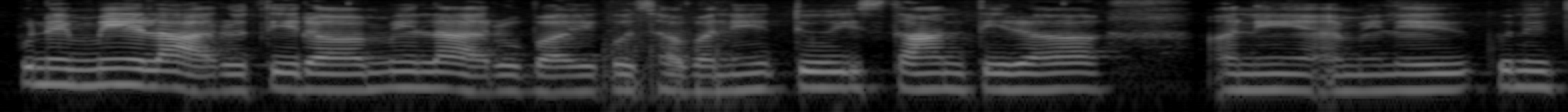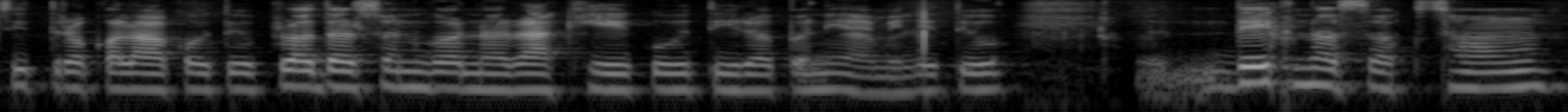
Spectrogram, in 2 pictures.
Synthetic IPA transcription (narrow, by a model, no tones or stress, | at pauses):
kunʌjmelaɦʌɾut̪iɾʌmelaɦʌɾubʱʌekot͡sʰʌbʱʌnet̪joist̪ʰant̪iɾʌ | ʌ̰niɦa̰milekunʌjt͡sit̪rʌkʌlakot̪joprʌd̪ʌrsʌnɡʌrnʌɾakʰekot̪iɾʌpʌniɦamilet̪jo | d̪ekʰnʌsʌkt͡sʰʌw̃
